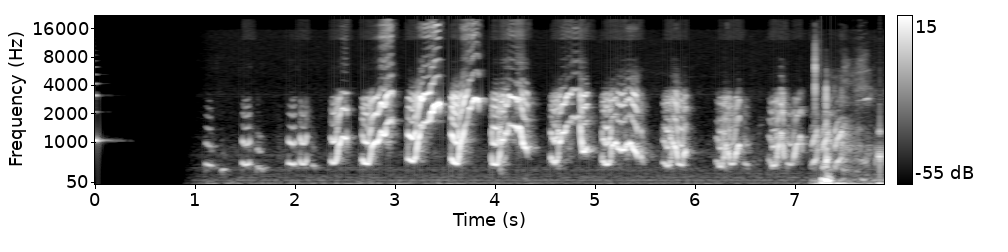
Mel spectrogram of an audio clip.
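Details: Pet guinea pig Mokohei, an attention-seeker, wheeking loudly to invite housemates to play; starts with soft short squeaks, then builds into a run of loud, rising-falling whistled wheeks about two per second, ending with a bump.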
